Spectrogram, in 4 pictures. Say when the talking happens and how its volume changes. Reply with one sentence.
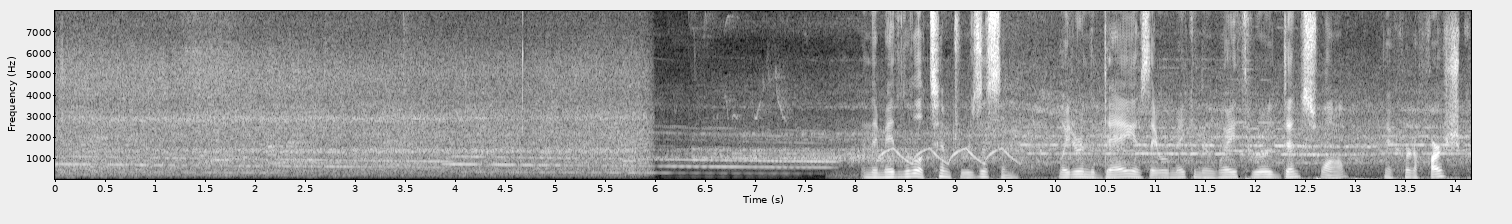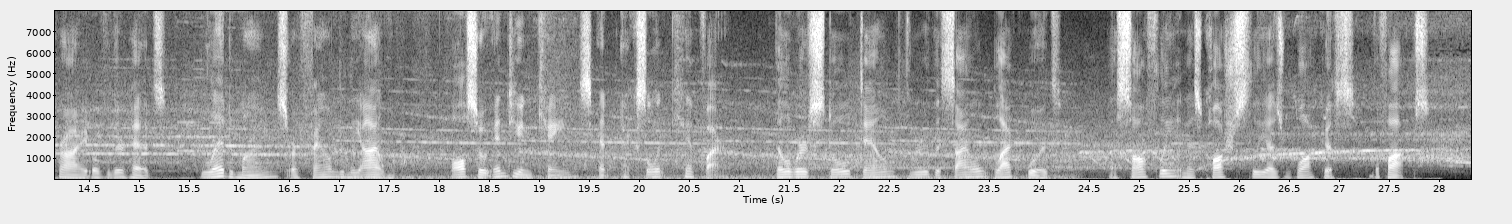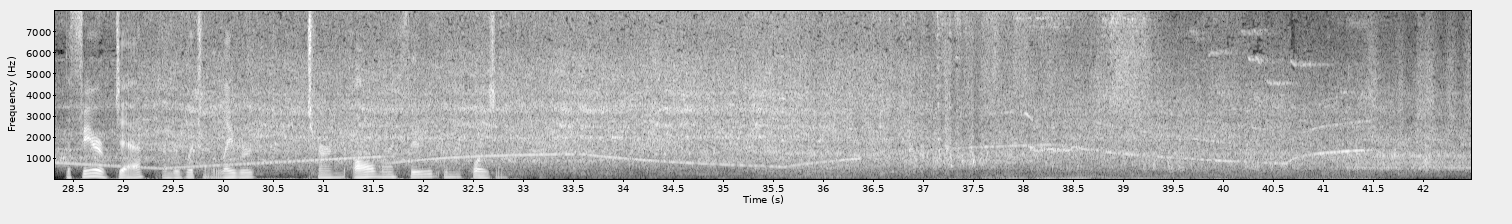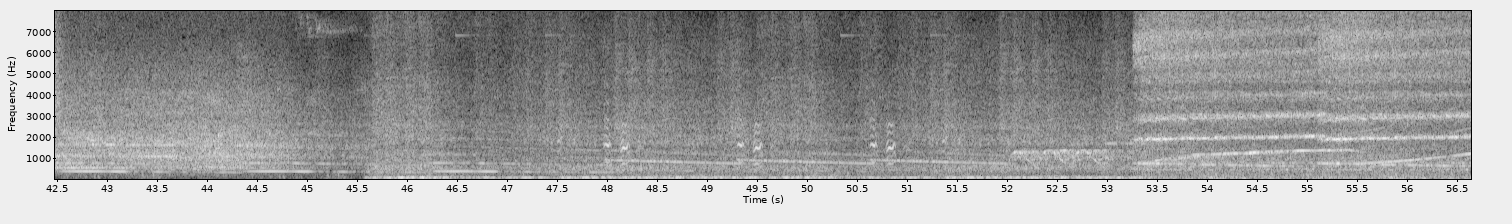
The talking can be heard from 8.1 to 32.9 s, at a steady volume.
